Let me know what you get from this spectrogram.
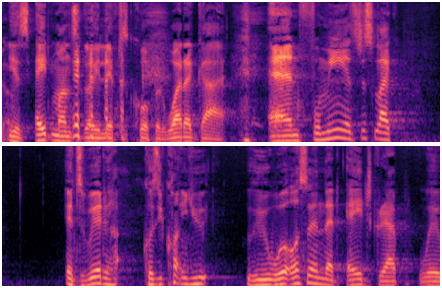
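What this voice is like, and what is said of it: South African accent. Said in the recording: “a comedy podcast that he found that booms out of South Africa ... Took me a few minutes to get into the rhythm of their accent”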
